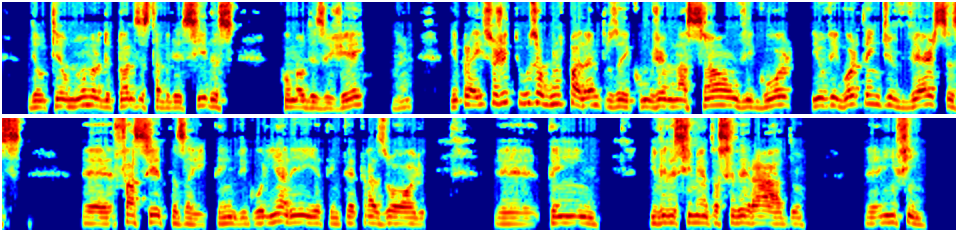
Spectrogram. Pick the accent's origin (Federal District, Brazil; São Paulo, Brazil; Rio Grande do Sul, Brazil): Rio Grande do Sul, Brazil; also born or lived in Mato Grosso; now in Goiânia, Brazil; Estou morando em Goiânia agora. Já rodei um pouquinho esse Brasil, morei em Mato Grosso, sou natural do Rio Grande do Sul, trabalhei anos lá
